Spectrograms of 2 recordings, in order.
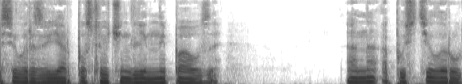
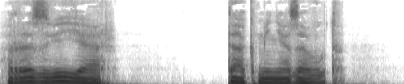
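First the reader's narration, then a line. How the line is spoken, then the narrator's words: Slow. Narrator (Russian): сказал он медленно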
